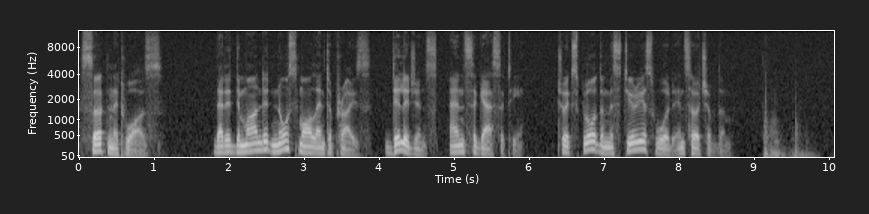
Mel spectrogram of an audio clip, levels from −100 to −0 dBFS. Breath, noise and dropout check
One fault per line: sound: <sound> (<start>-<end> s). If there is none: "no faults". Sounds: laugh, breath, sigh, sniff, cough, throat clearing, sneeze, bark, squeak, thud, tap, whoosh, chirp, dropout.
sound: thud (9.1-9.9 s)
